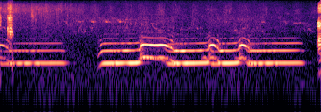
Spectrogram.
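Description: Horagai (conch-shell trumpet) blown in two long blasts: the first ends just under a second in, and the second starts about a second later, its pitch breaking upward and dropping back a few times before it stops near the end.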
